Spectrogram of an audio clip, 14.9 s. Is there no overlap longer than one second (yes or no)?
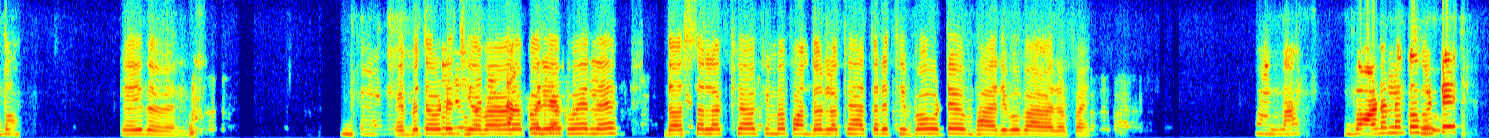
no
